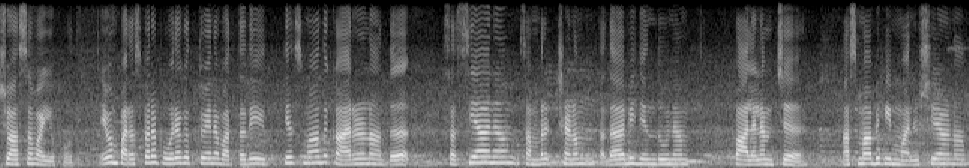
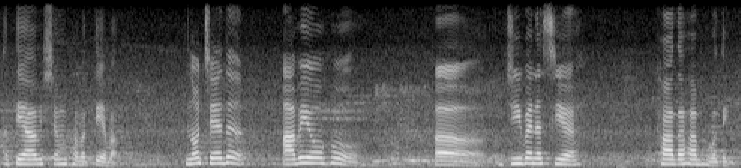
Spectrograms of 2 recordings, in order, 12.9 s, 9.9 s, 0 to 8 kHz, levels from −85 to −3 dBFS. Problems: constant background noise, continuous background conversations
